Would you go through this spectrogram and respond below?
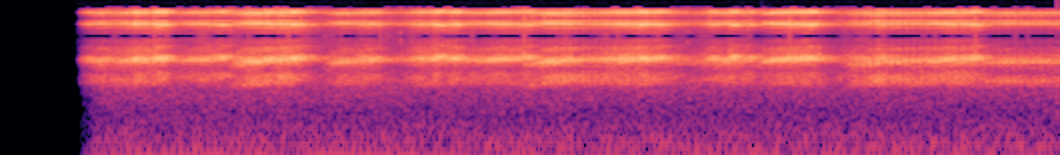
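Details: Many frogs calling at night in a forest: after a half-second of silence, a dense chorus of overlapping croaking pulses in two bands, one low and one mid-high, swelling and fading, over a steady high-pitched hum.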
